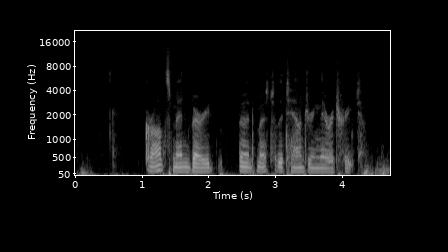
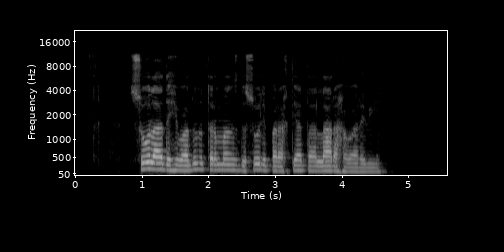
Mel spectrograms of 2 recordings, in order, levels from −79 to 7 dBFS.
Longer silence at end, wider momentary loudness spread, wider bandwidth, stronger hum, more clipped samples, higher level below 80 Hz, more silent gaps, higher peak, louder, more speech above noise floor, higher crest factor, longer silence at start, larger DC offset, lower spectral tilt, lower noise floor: second, 0 s vs 1 s; about the same, 14 LU vs 13 LU; first, 16.5 kHz vs 11.5 kHz; neither; neither; first, -50 dBFS vs -74 dBFS; neither; about the same, -14 dBFS vs -12 dBFS; about the same, -33 LUFS vs -31 LUFS; second, 26 dB vs 54 dB; about the same, 20 dB vs 20 dB; second, 0.05 s vs 0.85 s; neither; about the same, -7 dB/octave vs -6 dB/octave; second, -57 dBFS vs -85 dBFS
